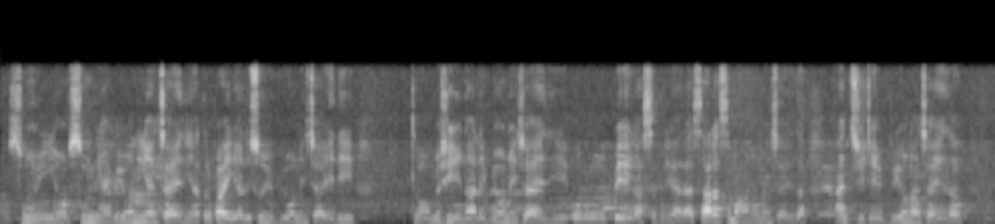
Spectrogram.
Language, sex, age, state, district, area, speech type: Dogri, female, 30-45, Jammu and Kashmir, Samba, rural, spontaneous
